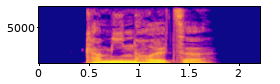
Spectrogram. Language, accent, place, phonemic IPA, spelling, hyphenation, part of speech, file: German, Germany, Berlin, /kaˈmiːnˌhɔlt͡sə/, Kaminholze, Ka‧min‧hol‧ze, noun, De-Kaminholze.ogg
- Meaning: dative singular of Kaminholz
